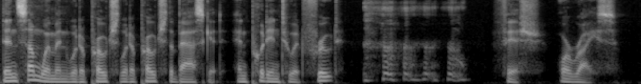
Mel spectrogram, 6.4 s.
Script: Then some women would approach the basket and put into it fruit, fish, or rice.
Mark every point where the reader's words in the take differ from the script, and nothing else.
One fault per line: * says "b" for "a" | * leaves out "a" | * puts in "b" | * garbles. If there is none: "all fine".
* puts in "would approach"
